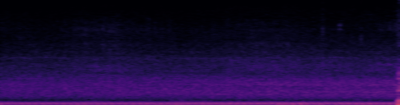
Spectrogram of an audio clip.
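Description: A steady, low engine hum running at a constant speed, with a fine rapid pulse, over a continuous background of outdoor noise.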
